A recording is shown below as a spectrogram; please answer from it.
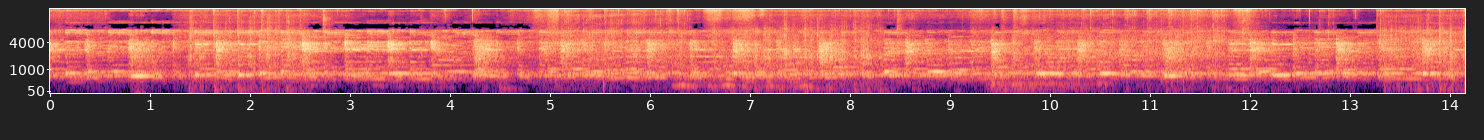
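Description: ChiChi Love 'Happy' plush toy chihuahua playing its electronic dance tune, a thin, tinny melody with a steady beat: its response to the 'dance' voice command.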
